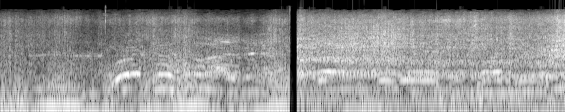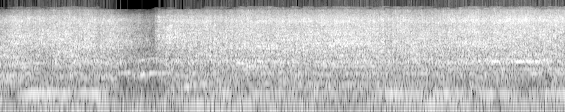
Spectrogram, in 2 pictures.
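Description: A truck engine roars and revs loudly.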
